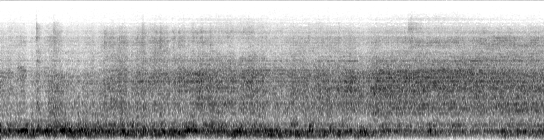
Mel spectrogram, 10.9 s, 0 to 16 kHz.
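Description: Class 165 Thames Turbo diesel multiple unit moving along the platform, with a steady engine drone that slowly fades.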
